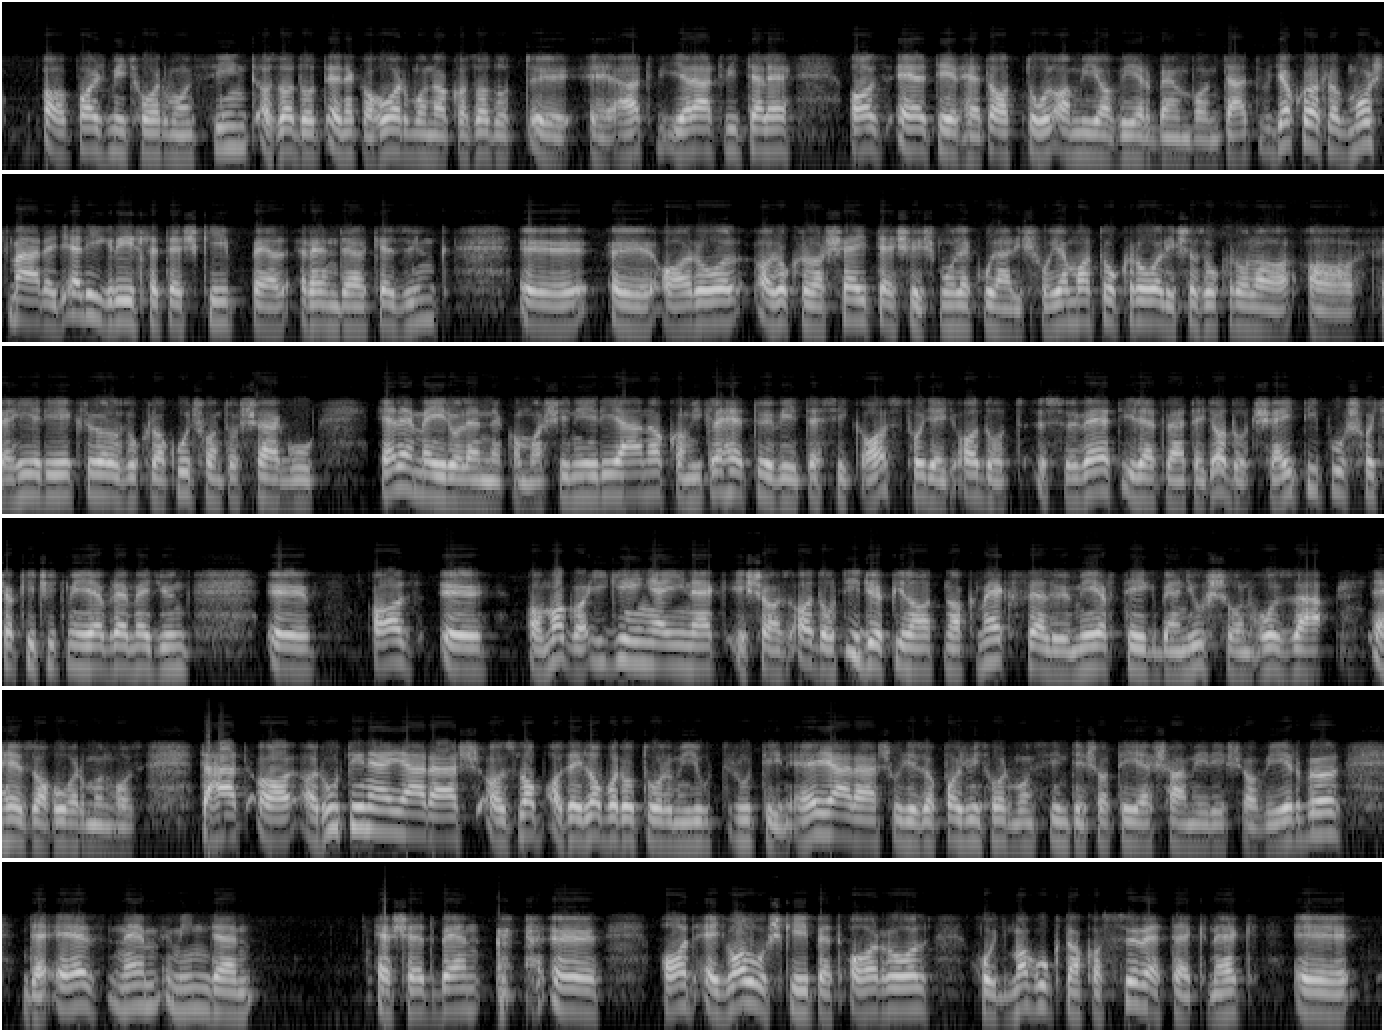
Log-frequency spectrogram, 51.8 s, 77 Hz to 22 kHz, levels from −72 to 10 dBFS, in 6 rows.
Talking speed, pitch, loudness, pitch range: 140 wpm, 150 Hz, -18 LUFS, 135-165 Hz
